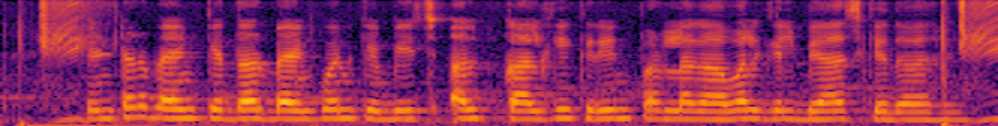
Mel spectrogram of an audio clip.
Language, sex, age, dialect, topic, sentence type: Magahi, male, 18-24, Western, banking, statement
